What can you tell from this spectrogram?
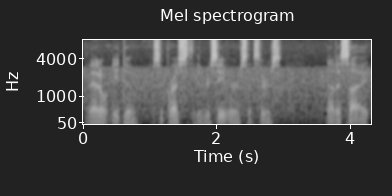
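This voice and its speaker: A low-pitched man, an amateur radio operator, gives an informal screen demo, thinking aloud in a halting way as he walks through his setup. He's recorded on a built-in laptop microphone, and the cheap mic leaves a steady hiss underneath.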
